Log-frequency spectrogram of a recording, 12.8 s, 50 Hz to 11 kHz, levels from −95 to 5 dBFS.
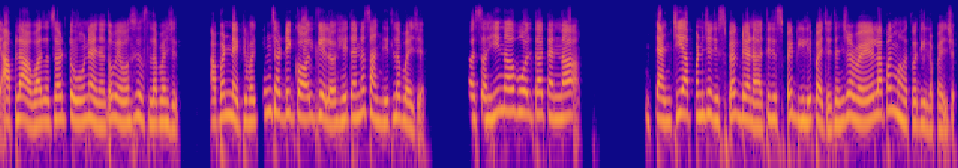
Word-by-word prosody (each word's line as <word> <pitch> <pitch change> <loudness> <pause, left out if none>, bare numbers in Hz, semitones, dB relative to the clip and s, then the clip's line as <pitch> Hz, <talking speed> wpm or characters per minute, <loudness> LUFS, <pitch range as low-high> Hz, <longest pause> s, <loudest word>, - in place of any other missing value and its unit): आपला 230 +2 +2
आवाजाचा 215 +3 +1
टोन 230 -1 +2
आहे 235 - +2
ना 200 -1 -1
तो - - +1
व्यवस्थित 225 +2 +1
असला 215 -3 -1
पाहिजे. 210 -3 0 0.4
आपण 235 +6 -1
नेटवर्किंगसाठी 260 +6 0
कॉल 255 -2 +3
केलं 235 -6 +2
हे 235 +2 0
त्यांना 265 +4 0
सांगितलं 250 -1 -1
पाहिजे. 205 -5 -1 0.7
असंही 250 +3 0
न 315 -1 +2
बोलता 285 -2 +1
त्यांना 260 +1 +2 1.1
त्यांची 245 +2 +1
आपण 275 -1 +1
जे 290 - +1
रिस्पेक्ट 260 +3 -1
देणार 230 -6 +2
ते 255 - 0
रिस्पेक्ट 255 +2 -2
दिले 225 -1 +2
पाहिजे. 195 -6 +1
त्यांच्या 225 +6 +1
वेळेला 235 +4 +2
पण 330 - 0
महत्व 215 -7 0
दिलं 205 -3 -2
पाहिजे. 180 - -2
240 Hz, 170 wpm, -23 LUFS, 220-270 Hz, 1.1 s, कॉल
